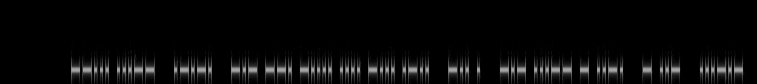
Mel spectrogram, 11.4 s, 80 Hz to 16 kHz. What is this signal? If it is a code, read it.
Morse code, heard as a keyed tone, about 28 wpm, 700 Hz. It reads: 73 <AR> KG6HBL DE K3TF TU <SK>
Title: Practice QSO - Exchange 4 - Ending - 28wpm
